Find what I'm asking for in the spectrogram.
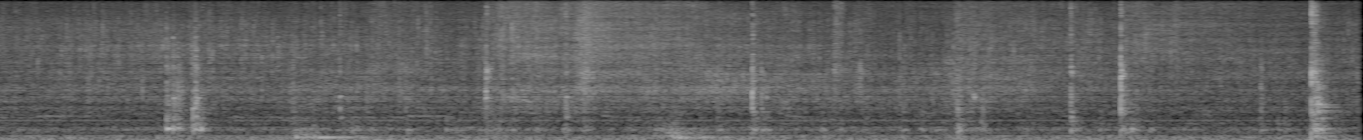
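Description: Chopped tomatoes fry in a pan for chicken curry, giving a constant sizzle broken by repeated scraping and clinking strokes of a stirring spoon against the metal.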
